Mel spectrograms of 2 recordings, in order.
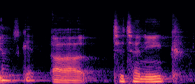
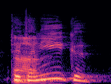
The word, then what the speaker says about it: Titanique: I say Titanique. Some people say Titanique. I don't know. I just think it's meant to be however Celine Dion would say the word Titanic.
